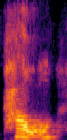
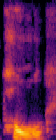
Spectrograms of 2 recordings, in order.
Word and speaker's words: Pohl: for william pohl uh an american would pronounce him as powell but over here they call him pole william pole the william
